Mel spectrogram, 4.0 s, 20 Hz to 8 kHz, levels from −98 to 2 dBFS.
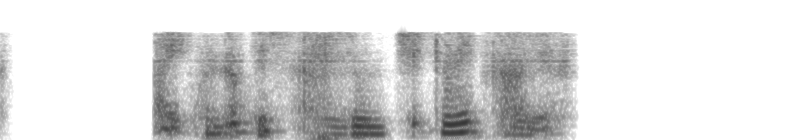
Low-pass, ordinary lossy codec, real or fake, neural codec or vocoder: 7.2 kHz; AAC, 16 kbps; fake; codec, 44.1 kHz, 0.9 kbps, DAC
